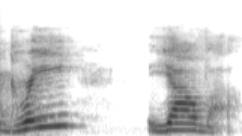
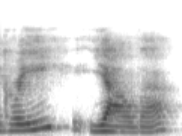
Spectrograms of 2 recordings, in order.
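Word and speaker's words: Grijalva: I think that's how you say it. M yes G I'm sorry Gree Yalva Adelita Gree Yalva had been elected more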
